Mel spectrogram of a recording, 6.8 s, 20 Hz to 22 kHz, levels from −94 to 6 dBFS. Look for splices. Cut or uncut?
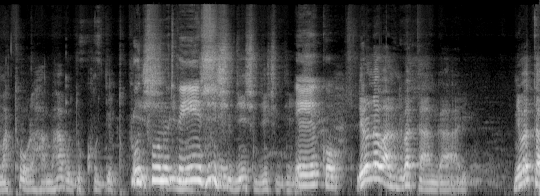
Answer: uncut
